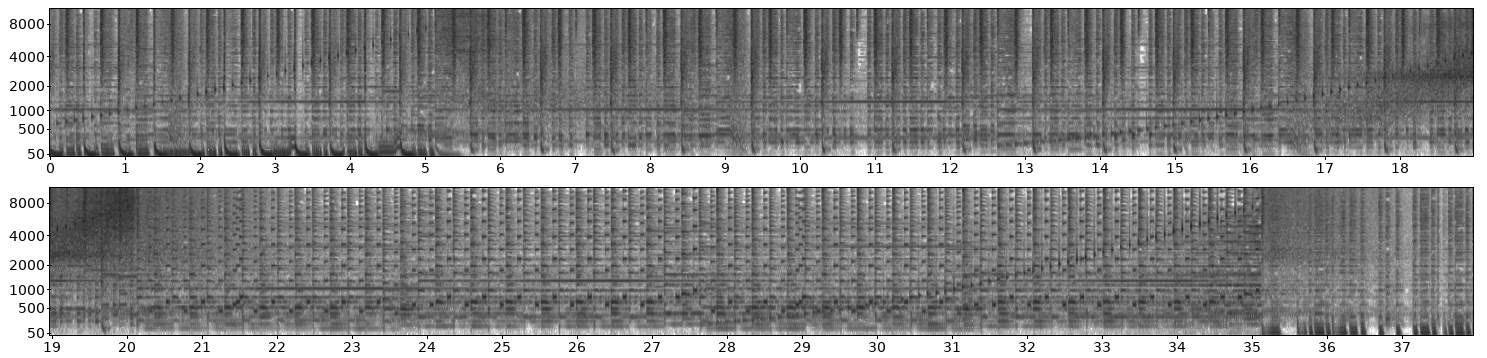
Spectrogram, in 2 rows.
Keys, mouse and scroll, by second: 6.1-9.1 middle drag, 9.7-10.8 shift+drag, 10.8 shift+right click, 11.0 shift+right click, 11.8 g, 14.0 right click, 14.3 shift+right click, 15.0 g, 16.5 e, 18.9 right click, 19.3 shift+right click, 19.8 shift+right click, 20.1 shift+right click, 21.1 ctrl+b, 23.9 Tab, 24.2 w, 27.4-28.0 drag, 28.3-28.8 scroll down 3, 29.1 click, 29.5-30.6 scroll down 6, 30.6-30.9 drag, 30.9-32.2 scroll down 1, 32.2-37.9 drag.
